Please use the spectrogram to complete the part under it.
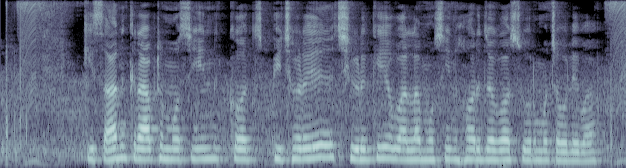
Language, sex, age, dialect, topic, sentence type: Bhojpuri, male, 18-24, Northern, agriculture, statement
